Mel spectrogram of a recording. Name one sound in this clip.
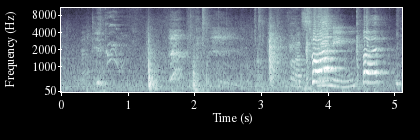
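A middle-aged woman laughs loudly close by.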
